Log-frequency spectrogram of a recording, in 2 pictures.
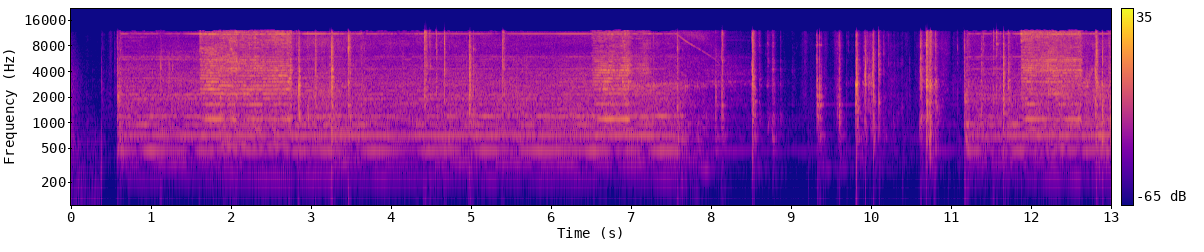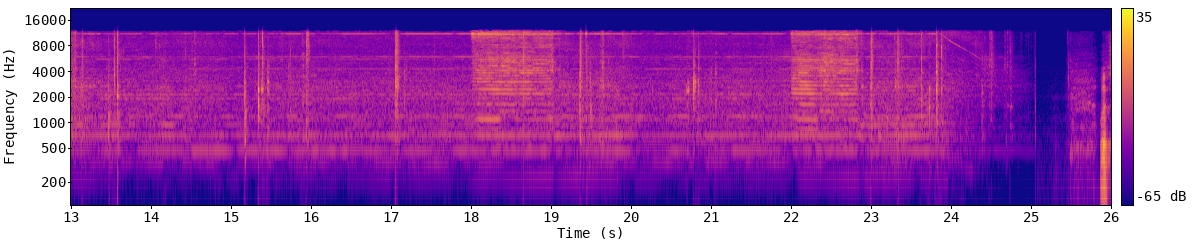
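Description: Table saw running with a 40-tooth 7-1/4-inch circular saw blade, switched on twice. Each time the motor comes up to a steady whine, grows louder in stretches as the blade cuts through wood (twice in the first run, three times in the second), then winds down. A few clicks and knocks fall in the pause between the runs.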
